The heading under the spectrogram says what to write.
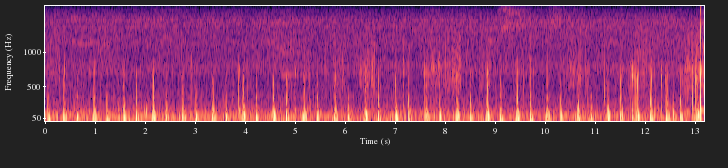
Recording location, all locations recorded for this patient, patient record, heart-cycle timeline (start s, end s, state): tricuspid valve (TV)
aortic valve (AV)+pulmonary valve (PV)+tricuspid valve (TV)+mitral valve (MV)
#Age: Child
#Sex: Female
#Height: 137.0 cm
#Weight: 28.2 kg
#Pregnancy status: False
#Murmur: Absent
#Murmur locations: nan
#Most audible location: nan
#Systolic murmur timing: nan
#Systolic murmur shape: nan
#Systolic murmur grading: nan
#Systolic murmur pitch: nan
#Systolic murmur quality: nan
#Diastolic murmur timing: nan
#Diastolic murmur shape: nan
#Diastolic murmur grading: nan
#Diastolic murmur pitch: nan
#Diastolic murmur quality: nan
#Outcome: Abnormal
#Campaign: 2015 screening campaign
0.00	0.33	unannotated
0.33	0.48	S1
0.48	0.62	systole
0.62	0.76	S2
0.76	0.96	diastole
0.96	1.08	S1
1.08	1.22	systole
1.22	1.34	S2
1.34	1.52	diastole
1.52	1.68	S1
1.68	1.82	systole
1.82	1.94	S2
1.94	2.12	diastole
2.12	2.26	S1
2.26	2.40	systole
2.40	2.52	S2
2.52	2.72	diastole
2.72	2.86	S1
2.86	3.00	systole
3.00	3.10	S2
3.10	3.32	diastole
3.32	3.46	S1
3.46	3.60	systole
3.60	3.70	S2
3.70	3.88	diastole
3.88	4.04	S1
4.04	4.20	systole
4.20	4.32	S2
4.32	4.52	diastole
4.52	4.66	S1
4.66	4.80	systole
4.80	4.94	S2
4.94	5.14	diastole
5.14	5.28	S1
5.28	5.42	systole
5.42	5.52	S2
5.52	5.76	diastole
5.76	5.88	S1
5.88	6.04	systole
6.04	6.16	S2
6.16	6.38	diastole
6.38	6.50	S1
6.50	6.64	systole
6.64	6.76	S2
6.76	6.98	diastole
6.98	7.12	S1
7.12	7.26	systole
7.26	7.38	S2
7.38	7.60	diastole
7.60	7.74	S1
7.74	7.88	systole
7.88	7.98	S2
7.98	8.20	diastole
8.20	8.34	S1
8.34	8.50	systole
8.50	8.60	S2
8.60	8.82	diastole
8.82	8.94	S1
8.94	9.10	systole
9.10	9.20	S2
9.20	9.42	diastole
9.42	9.54	S1
9.54	9.68	systole
9.68	9.80	S2
9.80	10.02	diastole
10.02	10.16	S1
10.16	10.30	systole
10.30	10.40	S2
10.40	10.62	diastole
10.62	10.76	S1
10.76	10.92	systole
10.92	11.02	S2
11.02	11.22	diastole
11.22	11.36	S1
11.36	11.46	systole
11.46	11.58	S2
11.58	11.78	diastole
11.78	11.94	S1
11.94	12.06	systole
12.06	12.20	S2
12.20	12.40	diastole
12.40	12.56	S1
12.56	12.70	systole
12.70	12.82	S2
12.82	13.00	diastole
13.00	13.15	S1
13.15	13.18	unannotated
